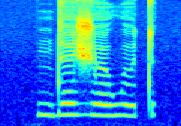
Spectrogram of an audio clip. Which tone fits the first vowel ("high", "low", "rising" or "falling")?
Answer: high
